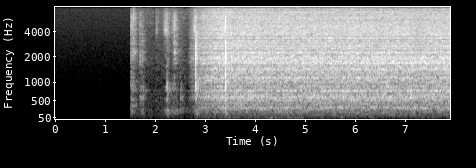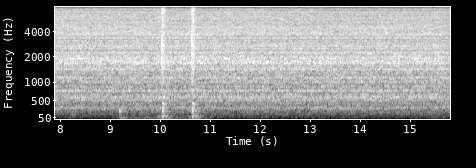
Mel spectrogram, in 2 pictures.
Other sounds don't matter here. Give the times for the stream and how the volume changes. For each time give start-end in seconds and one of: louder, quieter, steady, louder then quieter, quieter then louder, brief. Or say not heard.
2.7-15.7 steady.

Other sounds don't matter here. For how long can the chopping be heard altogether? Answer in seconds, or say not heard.
4 s.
